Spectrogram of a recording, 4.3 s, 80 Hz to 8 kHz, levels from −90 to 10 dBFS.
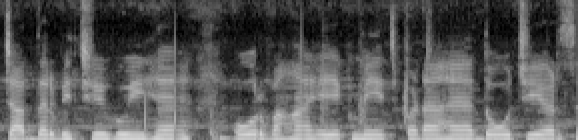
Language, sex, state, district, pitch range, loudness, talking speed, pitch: Hindi, female, Punjab, Fazilka, 220-235 Hz, -15 LUFS, 180 wpm, 225 Hz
